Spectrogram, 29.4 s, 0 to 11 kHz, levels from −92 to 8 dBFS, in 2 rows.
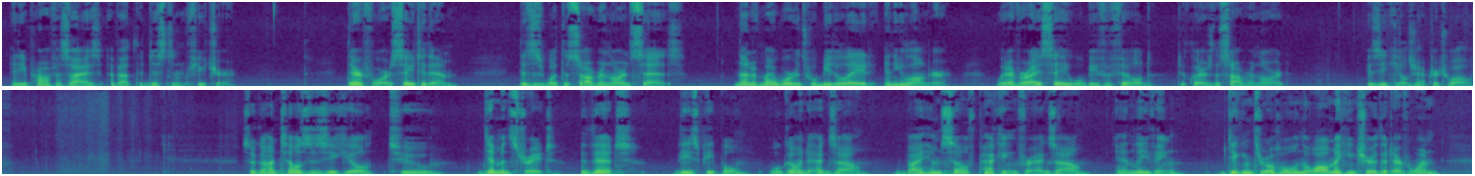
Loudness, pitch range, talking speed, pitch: -21 LUFS, 95-125 Hz, 145 wpm, 105 Hz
